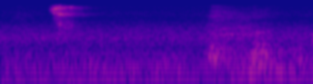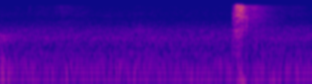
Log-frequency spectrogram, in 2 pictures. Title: My cute Indian talking parrot is sneezing 🤧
